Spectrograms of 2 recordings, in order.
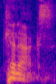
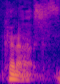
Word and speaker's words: Canucks: Yeah, the how you pronounce it, the Canucks. Kucks. Canucks. There you go.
